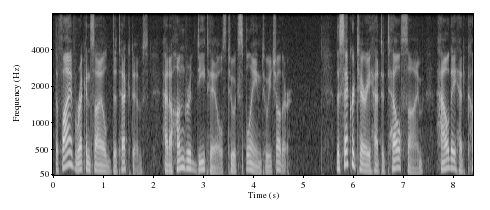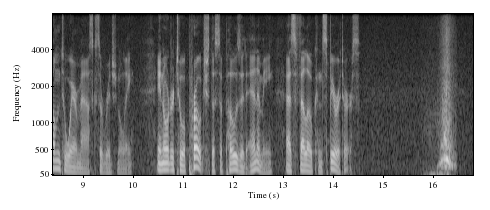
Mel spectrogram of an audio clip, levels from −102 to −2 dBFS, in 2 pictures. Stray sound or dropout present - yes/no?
yes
